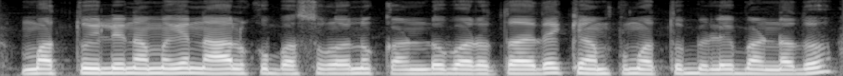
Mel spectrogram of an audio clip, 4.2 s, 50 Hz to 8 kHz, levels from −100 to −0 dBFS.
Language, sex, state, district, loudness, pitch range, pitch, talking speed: Kannada, male, Karnataka, Bidar, -12 LUFS, 160-175 Hz, 165 Hz, 155 wpm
